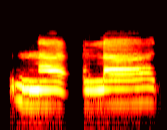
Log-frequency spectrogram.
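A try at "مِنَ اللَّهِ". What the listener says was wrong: Not T, it's ha with kasra. Yes, minallahi.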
